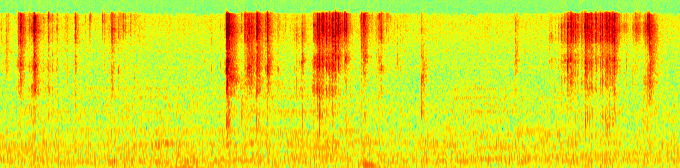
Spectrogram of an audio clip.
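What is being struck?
Bar of soap.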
